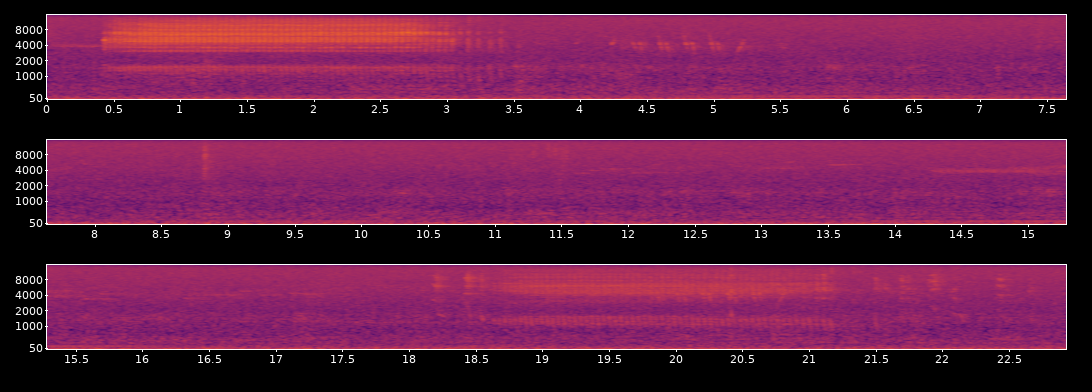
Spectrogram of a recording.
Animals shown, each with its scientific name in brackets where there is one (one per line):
Northern Waterthrush (Parkesia noveboracensis)
Red Squirrel (Tamiasciurus hudsonicus)
Northern Parula (Setophaga americana)
Winter Wren (Troglodytes hiemalis)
